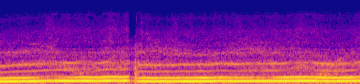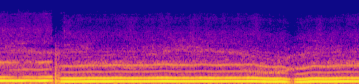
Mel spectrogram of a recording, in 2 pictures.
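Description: A car engine roars at high revs, dropping briefly at each gear shift.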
